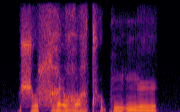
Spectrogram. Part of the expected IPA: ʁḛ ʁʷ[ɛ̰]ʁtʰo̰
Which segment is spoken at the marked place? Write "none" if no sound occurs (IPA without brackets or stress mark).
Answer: ə̰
